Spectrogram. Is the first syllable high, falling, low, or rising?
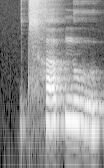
rising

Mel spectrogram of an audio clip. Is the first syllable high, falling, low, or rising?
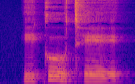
low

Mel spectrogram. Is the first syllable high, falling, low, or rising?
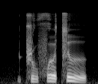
low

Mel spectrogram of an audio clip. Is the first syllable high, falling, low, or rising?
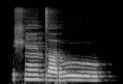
high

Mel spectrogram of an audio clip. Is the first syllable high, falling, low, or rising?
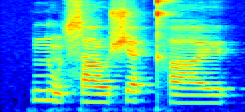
falling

